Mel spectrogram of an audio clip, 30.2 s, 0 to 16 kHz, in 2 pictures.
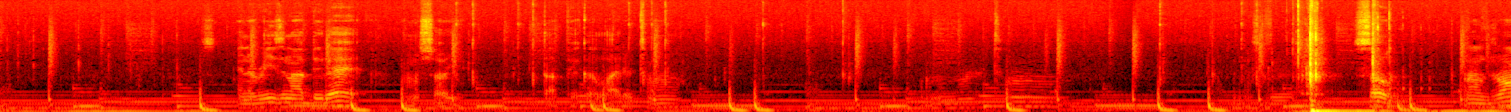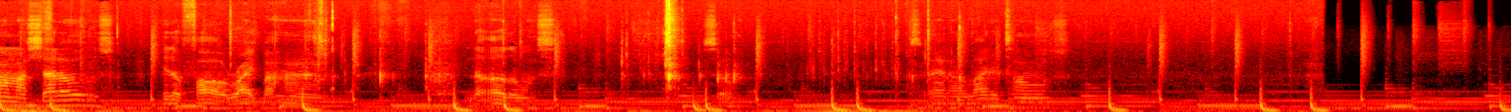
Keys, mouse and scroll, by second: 0.3 =, 0.5 =, 0.8-1.4 scroll up 2, 0.8 =, 4.5-6.1 drag, 6.3 click, 6.5 click, 7.5-11.5 drag, 15.3 click, 16.2 click, 21.3 ctrl+z, 22.7 ctrl+-, 22.9 ctrl+-, 23.2 ctrl+=, 23.9 =, 25.6-28.3 drag, 28.7-30.2 drag.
